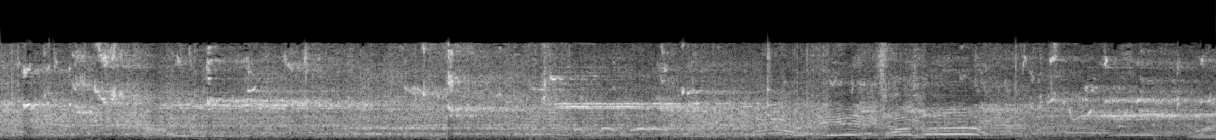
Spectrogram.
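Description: A basketball being dribbled on a hardwood gym floor during play, with people talking over it and the sound of the hall around them.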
